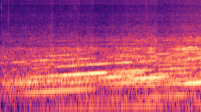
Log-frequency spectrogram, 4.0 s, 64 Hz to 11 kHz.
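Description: Lamborghini Gallardo LP550 accelerating out of a turn on a racing track, its engine note rising steadily in pitch as it pulls hard, loud and close, with no talk over it.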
